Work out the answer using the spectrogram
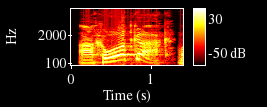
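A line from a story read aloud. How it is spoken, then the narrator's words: Exclaimed. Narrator (Russian): воскликнул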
